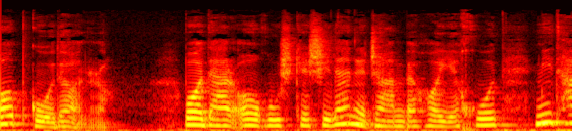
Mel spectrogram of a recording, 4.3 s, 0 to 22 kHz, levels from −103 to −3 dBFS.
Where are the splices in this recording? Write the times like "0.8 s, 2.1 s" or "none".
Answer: 1.4 s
